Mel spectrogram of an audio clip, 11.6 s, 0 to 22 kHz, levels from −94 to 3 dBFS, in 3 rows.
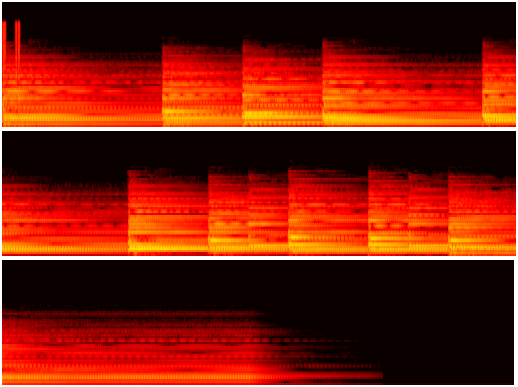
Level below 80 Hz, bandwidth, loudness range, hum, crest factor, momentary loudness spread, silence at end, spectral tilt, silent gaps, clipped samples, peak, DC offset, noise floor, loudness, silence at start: -74 dBFS; 11 kHz; 13 LU; none; 22 dB; 14 LU; 1.8 s; -7 dB/octave; none; under 0.1%; -10 dBFS; under 0.1%; -71 dBFS; -33 LUFS; 0 s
